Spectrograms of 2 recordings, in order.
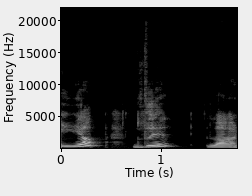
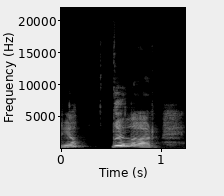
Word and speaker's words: yaptılar: to put the DI, I say yaptılar, yaptılar. It's heavy. This is vowel harmony in Turkish. So it's a little bit heavy. It's to pronounce. Yaptılar, no. So yaptılar, try it now. Yaptılar, easier.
